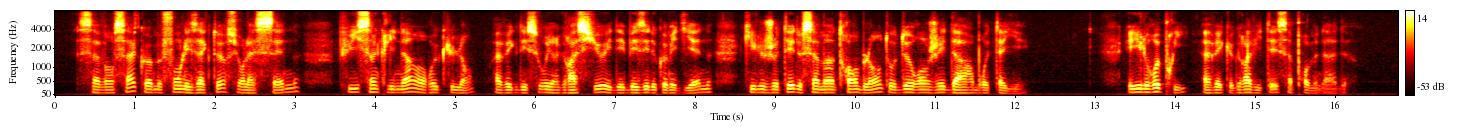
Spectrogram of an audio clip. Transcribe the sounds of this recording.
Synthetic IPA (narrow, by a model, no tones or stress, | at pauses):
savɑ̃sakɔmfɔ̃lezakt̪œʁsyʁlasɛn | pʰɥisɛ̃klinaɑ̃ʁəkʲʰylɑ̃ | avɛkd̪esuʁiʁɡʁasjøed̪ebezed̪əkɔmed̪jɛnkʲʰilʒət̪ɛd̪əsamɛ̃t̪χɑ̃blɑ̃t̪od̪øʁɑ̃ʒed̪aʁbʁət̪aje | eilʁəpχi | avɛkɡʁavit̪ʰesa̰pχɔmna̰d̪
